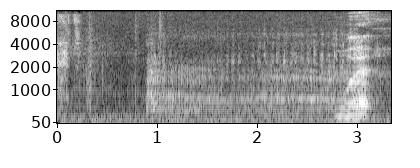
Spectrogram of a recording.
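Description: A dog growls close by.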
